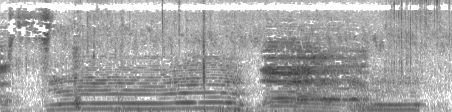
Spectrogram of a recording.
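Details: Two cows at a livestock auction lot give steady, sustained deep moos, a long even lowing lasting about three seconds followed by a second rising, then falling moo.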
